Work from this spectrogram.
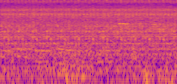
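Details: Toyota Fortuner diesel idling smoothly and evenly after the tensioner and idler bearings were replaced, with no whine, whirr or rumble from the belt-driven accessories; the earlier noise was from worn bearings.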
